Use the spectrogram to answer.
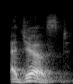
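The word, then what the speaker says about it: adjust: বন্ধুরা, এটার উচ্চারণ কিন্তু অ্যাডজেক্টিভ না, অ্যাডজাস্ট দ্য লাইট না, অ্যাডজার্ন না, অ্যাজার্ন, অ্যাডজেক্টিভ, অ্যাডজাস্ট। ডি এর পরে যদি জেই বা জি আসে, ডিটা সাইলেন্ট হয়ে যায়, মাথায় রাখবেন।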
